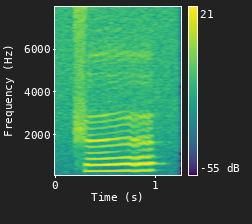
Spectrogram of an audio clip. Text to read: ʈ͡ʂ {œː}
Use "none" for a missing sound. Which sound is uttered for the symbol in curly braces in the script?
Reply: œː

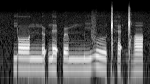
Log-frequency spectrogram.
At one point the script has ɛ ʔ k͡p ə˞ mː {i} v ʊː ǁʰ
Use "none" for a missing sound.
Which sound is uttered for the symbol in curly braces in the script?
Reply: i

